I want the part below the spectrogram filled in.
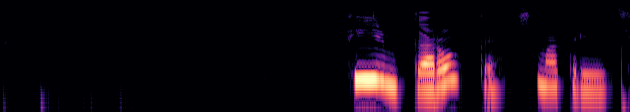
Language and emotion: Russian, neutral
